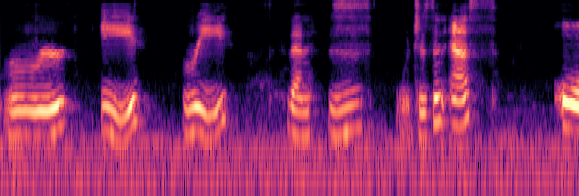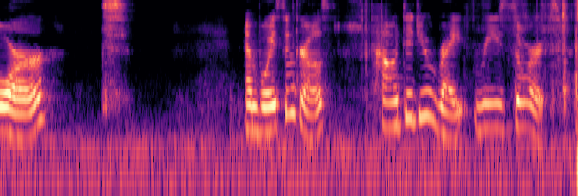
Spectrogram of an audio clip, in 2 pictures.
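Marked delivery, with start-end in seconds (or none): 0.1-7.1 slow spelling aloud. Shown as a demonstration. Teacher spelling out resort slowly for second graders. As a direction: spell out each sound slowly, one at a time. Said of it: "slow spelling out sounds".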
